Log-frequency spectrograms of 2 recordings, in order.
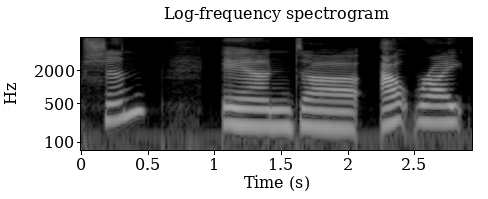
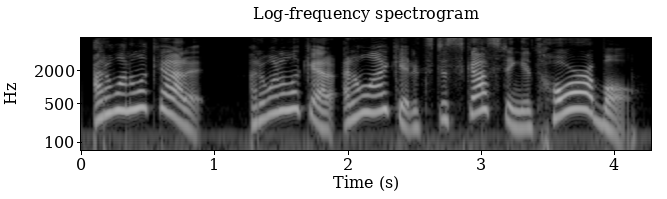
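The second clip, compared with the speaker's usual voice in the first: higher, upset complaint; raised pitch disgusted whine; 7 semitones higher, much faster than usual. Retold or imitated. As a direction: whine that you can't stand it.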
